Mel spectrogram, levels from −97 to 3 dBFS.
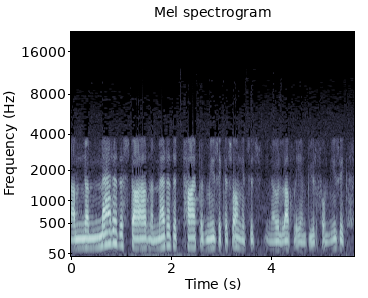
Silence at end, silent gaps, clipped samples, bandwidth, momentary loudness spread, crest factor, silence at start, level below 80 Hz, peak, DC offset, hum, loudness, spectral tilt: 0 s; none; under 0.1%; 5 kHz; 13 LU; 18 dB; 0 s; -60 dBFS; 0 dBFS; under 0.1%; none; -20 LUFS; -9 dB/octave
